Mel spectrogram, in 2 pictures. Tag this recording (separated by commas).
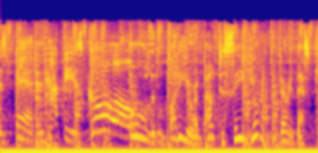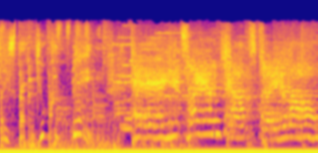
Music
